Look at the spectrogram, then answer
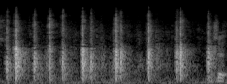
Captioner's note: applause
